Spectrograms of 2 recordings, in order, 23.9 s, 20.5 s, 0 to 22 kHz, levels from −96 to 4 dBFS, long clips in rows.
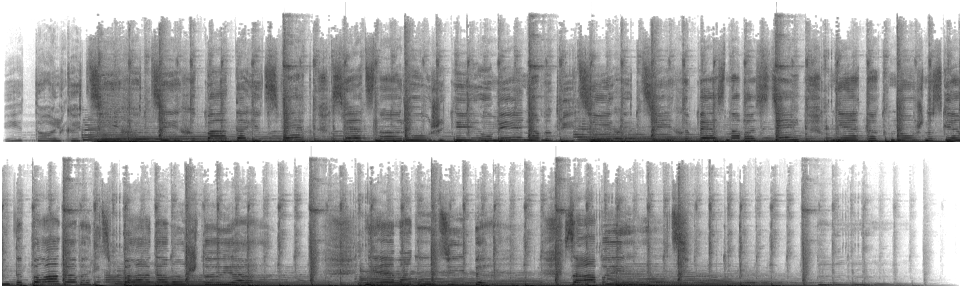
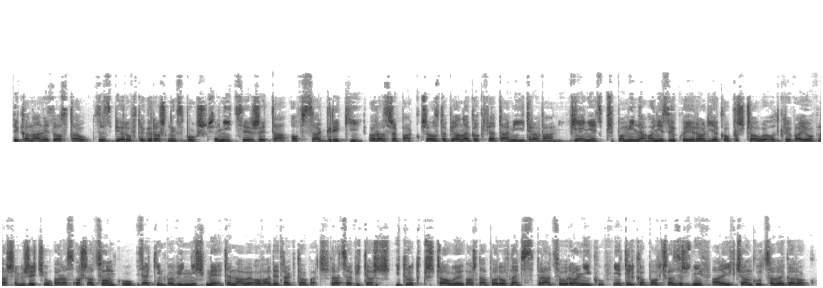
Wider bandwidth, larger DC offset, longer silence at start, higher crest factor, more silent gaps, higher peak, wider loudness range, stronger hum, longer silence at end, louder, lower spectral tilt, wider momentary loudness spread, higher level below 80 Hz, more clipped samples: first, 17.5 kHz vs 11 kHz; neither; about the same, 0.1 s vs 0.15 s; about the same, 10 dB vs 14 dB; neither; first, 0 dBFS vs -8 dBFS; about the same, 2 LU vs 1 LU; neither; first, 0.75 s vs 0.15 s; first, -12 LUFS vs -22 LUFS; first, -5.5 dB/octave vs -4 dB/octave; first, 7 LU vs 4 LU; first, -12 dBFS vs -68 dBFS; neither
